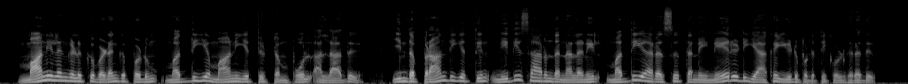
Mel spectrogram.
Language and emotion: Tamil, neutral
